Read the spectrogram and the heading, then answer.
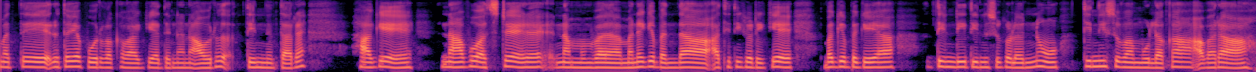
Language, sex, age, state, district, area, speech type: Kannada, female, 60+, Karnataka, Bangalore Urban, rural, spontaneous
